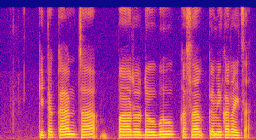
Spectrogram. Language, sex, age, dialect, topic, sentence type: Marathi, male, <18, Standard Marathi, agriculture, question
